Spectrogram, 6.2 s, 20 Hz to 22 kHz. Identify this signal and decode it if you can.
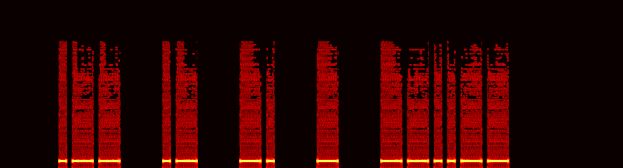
Morse code, heard as a keyed tone, about 18 wpm, spaced as for 12 wpm, 1000 Hz. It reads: WANT,
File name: qotdfiles / 12wpm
